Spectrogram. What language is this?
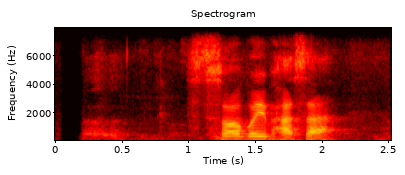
Nepali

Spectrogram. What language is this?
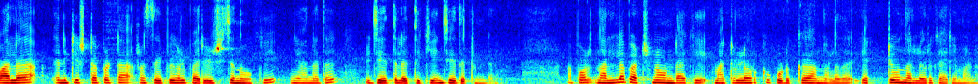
Malayalam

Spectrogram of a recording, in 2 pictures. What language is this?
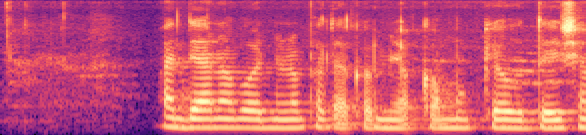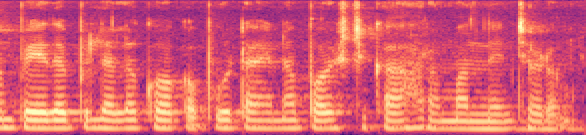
Telugu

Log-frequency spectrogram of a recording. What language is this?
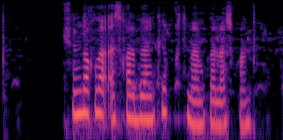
Uyghur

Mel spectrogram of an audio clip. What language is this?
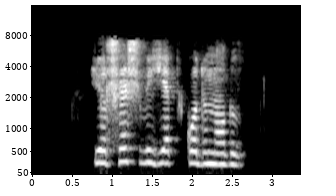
Mari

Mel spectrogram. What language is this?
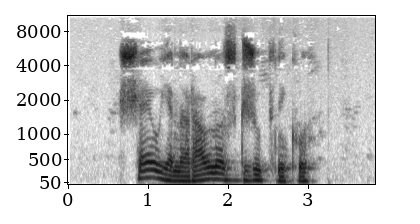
Slovenian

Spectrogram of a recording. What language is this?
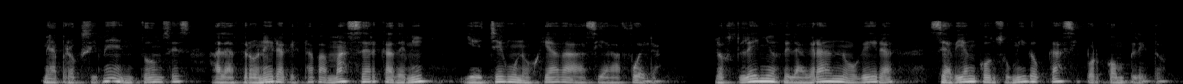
Spanish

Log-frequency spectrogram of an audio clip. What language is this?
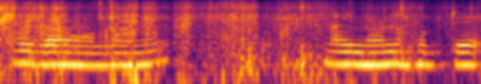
Bodo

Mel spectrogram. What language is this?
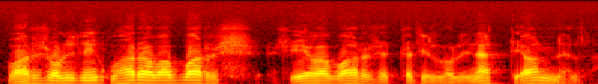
Finnish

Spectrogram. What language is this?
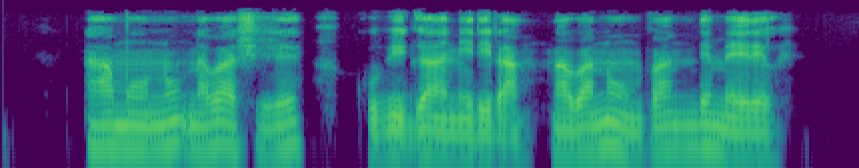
Kinyarwanda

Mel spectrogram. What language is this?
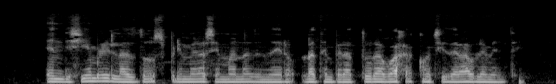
Spanish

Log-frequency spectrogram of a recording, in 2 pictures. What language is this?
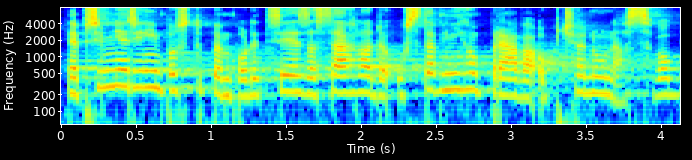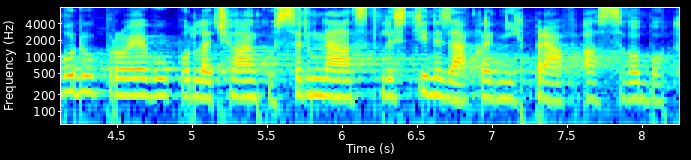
Czech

